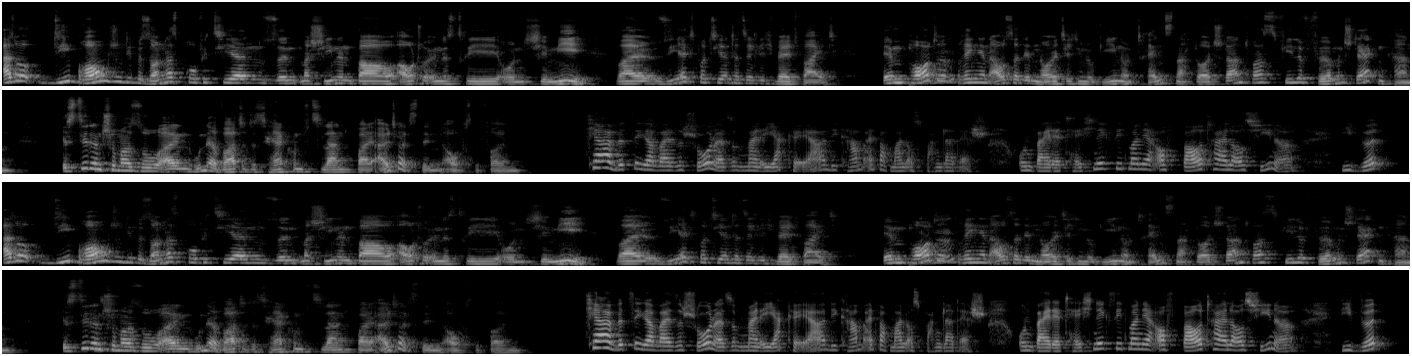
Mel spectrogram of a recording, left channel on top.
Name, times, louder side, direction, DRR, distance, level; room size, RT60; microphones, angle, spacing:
voice 1, 0.0-5.8 6.1-8.2 8.8-14.2 14.7-19.2, left 2 dB, 45° left, 7 dB, 1.9 m, -34 dB
voice 2, 9.2-9.5 15.0-15.4 19.9-27.8, right 4 dB, 85° right, 11 dB, 1.3 m, -36 dB
11.5 x 6.0 x 6.5 m, 0.38 s
head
